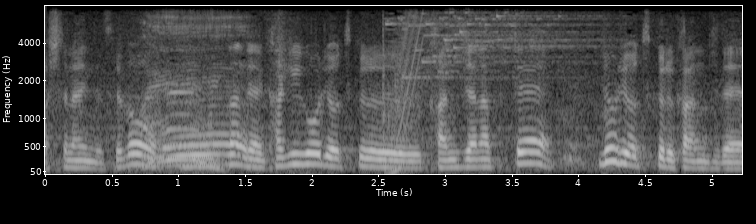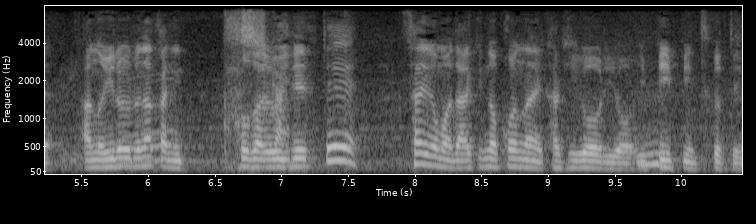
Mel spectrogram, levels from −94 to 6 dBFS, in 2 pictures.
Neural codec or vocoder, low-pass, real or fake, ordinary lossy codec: none; 7.2 kHz; real; Opus, 64 kbps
